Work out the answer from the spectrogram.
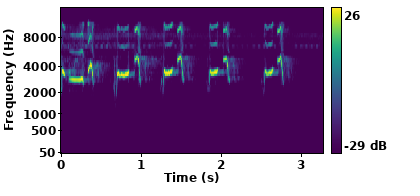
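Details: White-rumped shama master song for training birds: short bright phrases of two or three whistled, slurred notes, repeated about every half second, clear and loud against a quiet background.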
